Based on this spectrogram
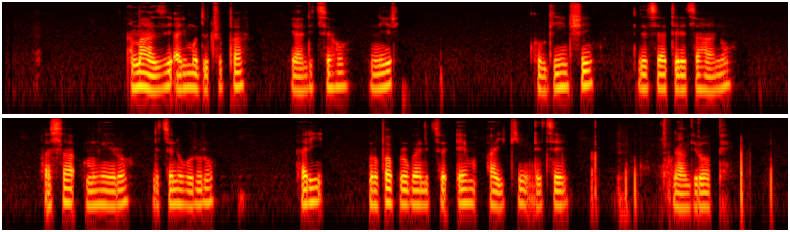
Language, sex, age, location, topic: Kinyarwanda, male, 18-24, Kigali, finance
